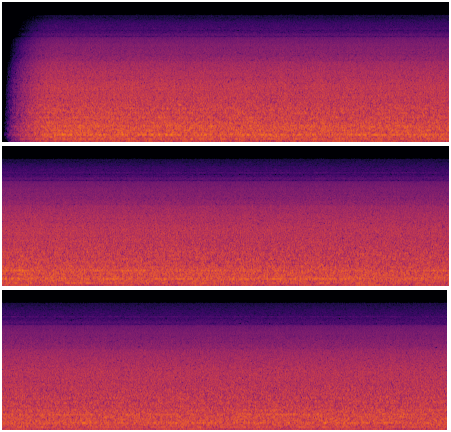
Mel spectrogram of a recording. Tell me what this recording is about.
Edited version of one of my buzzing fly in the bathroom sounds processed with some subharmonics in Paul's Extreme Sound Stretch to create a ghostlike effect for horror and scifi (not syfy) purposes.
paranormal, fly, spooky, scary, stretch, evil, demonic, haunting, ghost, texture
